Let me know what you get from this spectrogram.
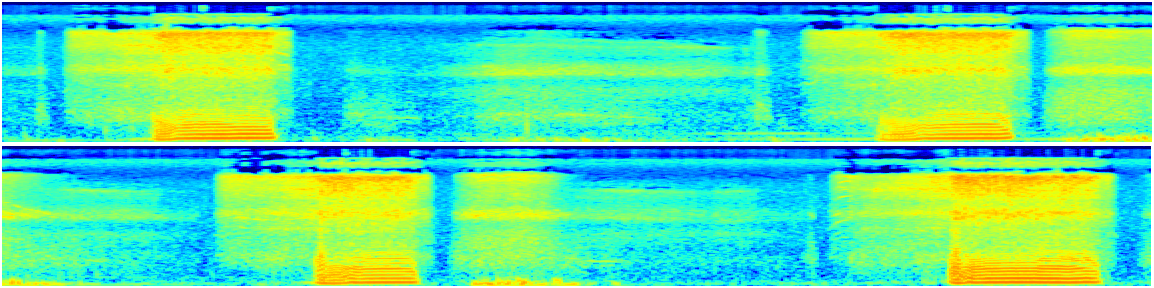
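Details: Deep, rumbling snores from a pug asleep, four harsh rasping inhalations spaced roughly three seconds apart, with snorting, whistling exhales in between.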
